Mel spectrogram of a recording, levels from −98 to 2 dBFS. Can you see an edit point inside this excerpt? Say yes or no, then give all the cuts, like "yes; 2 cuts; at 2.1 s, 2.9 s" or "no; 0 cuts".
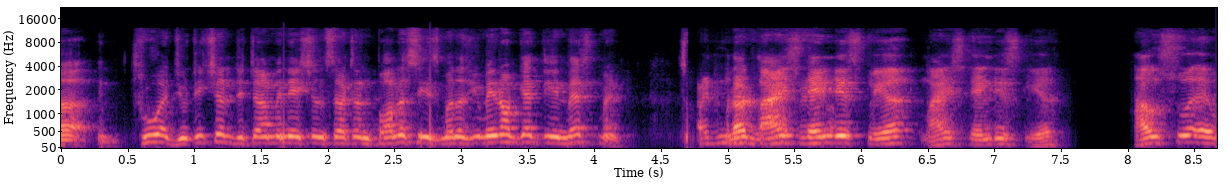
yes; 1 cut; at 4.6 s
